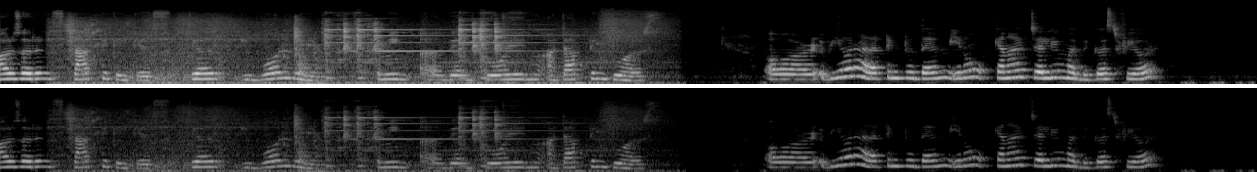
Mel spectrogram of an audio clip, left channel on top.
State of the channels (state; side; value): quieter; right; 11.1 dB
